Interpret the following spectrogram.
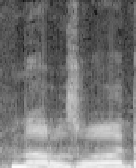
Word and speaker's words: مرضات: بھی ادا کرنا ہے۔ مرضات ازواجک، रॉ को पुर पढ़ना है क्योंकि रॉ साकिन से पहले हर्फ पे ज़बर है।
